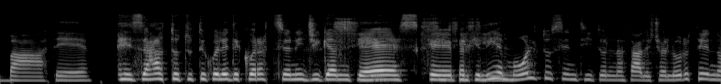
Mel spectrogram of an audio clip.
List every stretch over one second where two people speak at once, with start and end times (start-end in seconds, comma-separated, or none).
3.3-5.1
